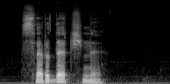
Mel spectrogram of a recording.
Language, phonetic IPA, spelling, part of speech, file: Polish, [sɛrˈdɛt͡ʃnɨ], serdeczny, adjective, Pl-serdeczny.ogg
